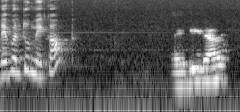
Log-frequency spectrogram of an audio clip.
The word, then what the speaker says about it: Adidas: It is not Adidas, it is Adidas. Okay, so there are many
